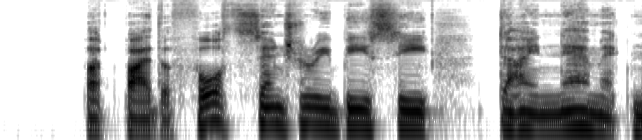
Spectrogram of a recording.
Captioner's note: voiceover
